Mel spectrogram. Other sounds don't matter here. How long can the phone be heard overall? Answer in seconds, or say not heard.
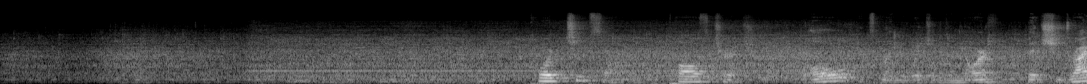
2 s.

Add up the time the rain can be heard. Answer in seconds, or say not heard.
11 s.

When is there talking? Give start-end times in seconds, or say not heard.
5.3-10.8.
